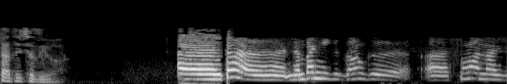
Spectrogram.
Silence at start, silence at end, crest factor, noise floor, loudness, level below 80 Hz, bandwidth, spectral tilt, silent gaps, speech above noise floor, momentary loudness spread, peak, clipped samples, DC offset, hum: 0 s; 0 s; 14 dB; -66 dBFS; -13 LUFS; -54 dBFS; 5.8 kHz; -10 dB/octave; none; 52 dB; 20 LU; -2 dBFS; under 0.1%; under 0.1%; none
